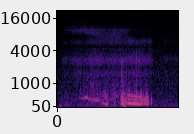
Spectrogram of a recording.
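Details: Short rattling, snorting snore with a low fluttering rumble from a small dog asleep; ordinary snoring.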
